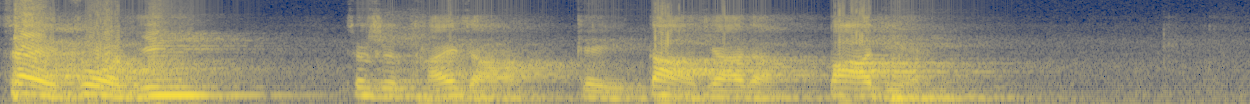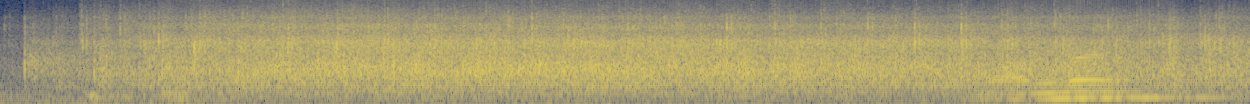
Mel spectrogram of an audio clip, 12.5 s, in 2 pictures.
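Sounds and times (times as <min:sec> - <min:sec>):
speech: 0:00.0 - 0:01.1, 0:01.8 - 0:04.8
audience applause: 0:06.3 - 0:12.4.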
